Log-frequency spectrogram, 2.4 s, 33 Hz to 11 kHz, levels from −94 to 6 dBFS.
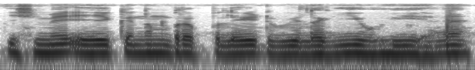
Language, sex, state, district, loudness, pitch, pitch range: Hindi, male, Haryana, Charkhi Dadri, -13 LUFS, 130 Hz, 125-135 Hz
